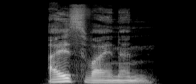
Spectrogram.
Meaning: dative plural of Eiswein
- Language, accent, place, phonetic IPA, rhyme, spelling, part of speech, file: German, Germany, Berlin, [ˈaɪ̯sˌvaɪ̯nən], -aɪ̯svaɪ̯nən, Eisweinen, noun, De-Eisweinen.ogg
